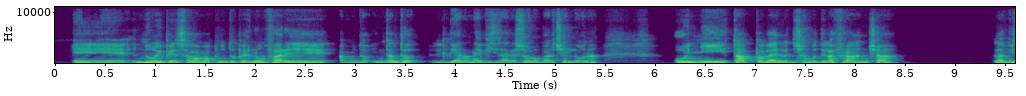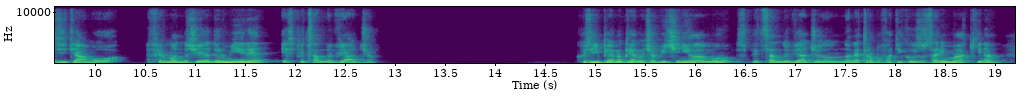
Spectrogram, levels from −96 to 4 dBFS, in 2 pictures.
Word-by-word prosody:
Ehm, 115 Hz, -3 st, -2 dB
noi 160 Hz, -1 st, +7 dB
pensavamo, 140 Hz, -2 st, 0 dB
appunto, 130 Hz, 0 st, -2 dB
per 130 Hz, 0 st, -1 dB
non 140 Hz, 0 st, +2 dB
fare, 130 Hz, -3 st, +2 dB
appunto 115 Hz, 0 st, -8 dB
intanto, 140 Hz, +4 st, -1 dB
l'idea 115 Hz, +3 st, -2 dB
non 120 Hz, 0 st, -3 dB
è 115 Hz, -, -1 dB
visitare 115 Hz, -1 st, -5 dB
solo 120 Hz, +1 st, -2 dB
Barcellona. 110 Hz, -2 st, -4 dB, 0.7 s
Ogni 145 Hz, -5 st, +5 dB
tappa 140 Hz, -2 st, +2 dB
bella, 130 Hz, -1 st, +3 dB
diciamo, 125 Hz, +1 st, -3 dB
della 130 Hz, +3 st, +1 dB
Francia, 145 Hz, +4 st, 0 dB, 0.9 s
la 140 Hz, -1 st, +2 dB
visitiamo, 125 Hz, -3 st, -2 dB
fermandoci 140 Hz, 0 st, 0 dB
a 140 Hz, -, +1 dB
dormire 165 Hz, +1 st, +3 dB
e -, -, -5 dB
spezzando 120 Hz, -3 st, -5 dB
il 110 Hz, -, -5 dB
viaggio. 105 Hz, -3 st, -3 dB, 2.0 s
Così, 155 Hz, +2 st, +3 dB
piano 150 Hz, -1 st, +2 dB
piano, 145 Hz, -1 st, +1 dB
ci 140 Hz, -, -3 dB
avviciniamo. 150 Hz, +3 st, +1 dB
Spezzando 135 Hz, -4 st, -4 dB
il 135 Hz, -, -1 dB
viaggio 130 Hz, -2 st, -1 dB
non 125 Hz, +1 st, -3 dB
è 130 Hz, -, 0 dB
troppo 125 Hz, -3 st, -4 dB
faticoso 130 Hz, -1 st, -4 dB
stare 135 Hz, +6 st, 0 dB
in 160 Hz, -, +3 dB
macchina. 155 Hz, +2 st, -1 dB
135 Hz, 140 wpm, -23 LUFS, 125-145 Hz, 2.0 s, noi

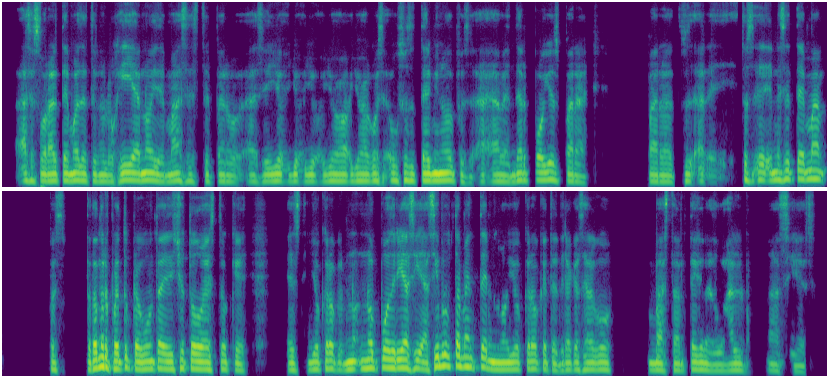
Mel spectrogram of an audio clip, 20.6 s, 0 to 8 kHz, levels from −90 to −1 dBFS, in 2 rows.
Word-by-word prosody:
asesorar 110 Hz, 0 st, 0 dB
temas 115 Hz, +1 st, +2 dB
de 110 Hz, -, 0 dB
tecnología, 105 Hz, +4 st, 0 dB
¿no? 120 Hz, +1 st, +4 dB
Y -, -, +1 dB
demás, 105 Hz, +1 st, -1 dB
este, 105 Hz, 0 st, -8 dB
pero 100 Hz, +1 st, -7 dB
así 100 Hz, +1 st, -4 dB
yo 110 Hz, 0 st, +2 dB
yo 105 Hz, +1 st, -4 dB, 0.3 s
yo 105 Hz, 0 st, -1 dB
yo 105 Hz, +1 st, -2 dB
hago 110 Hz, +1 st, -1 dB
ese -, -, -8 dB
uso 115 Hz, 0 st, -3 dB
ese 110 Hz, -1 st, -1 dB
término, 115 Hz, +1 st, +4 dB
pues, 100 Hz, -6 st, -10 dB
a 100 Hz, +4 st, -7 dB
a -, -, -1 dB
vender 100 Hz, +4 st, -2 dB
pollos 125 Hz, -1 st, 0 dB
para 95 Hz, -6 st, -5 dB, 0.7 s
para, 100 Hz, -2 st, -4 dB
pues, 105 Hz, -1 st, -4 dB
ah, 105 Hz, +1 st, -7 dB
eh, 90 Hz, -, -16 dB
entonces 115 Hz, -5 st, -5 dB
eh, 125 Hz, -3 st, -1 dB
en 120 Hz, +2 st, +1 dB
ese 135 Hz, +3 st, 0 dB
tema, 135 Hz, 0 st, 0 dB, 0.6 s
pues, 115 Hz, -2 st, -5 dB, 0.2 s
tratando 130 Hz, +5 st, +6 dB
de -, -, +7 dB
responder 125 Hz, -1 st, +4 dB
tu 135 Hz, -, -2 dB
pregunta, 120 Hz, +2 st, +3 dB
he 120 Hz, -, +4 dB
dicho 120 Hz, +3 st, 0 dB
todo 120 Hz, -2 st, +5 dB
esto 115 Hz, +1 st, -1 dB
que 105 Hz, -4 st, -4 dB, 0.5 s
es, 110 Hz, -2 st, -1 dB
yo 115 Hz, +1 st, 0 dB
creo 130 Hz, +1 st, +1 dB
que 110 Hz, -, -6 dB
no 120 Hz, +2 st, +4 dB
no 130 Hz, +1 st, +2 dB
podría 140 Hz, -1 st, +6 dB
así 130 Hz, +1 st, +2 dB
así 115 Hz, +7 st, +3 dB
abruptamente 160 Hz, -3 st, +3 dB
no, 115 Hz, -1 st, +4 dB
yo 115 Hz, 0 st, 0 dB
creo 125 Hz, 0 st, 0 dB
que 120 Hz, -, -3 dB
tendría 105 Hz, +1 st, -4 dB
que 115 Hz, 0 st, -3 dB
ser 110 Hz, +2 st, -3 dB
algo 115 Hz, -1 st, -1 dB, 0.4 s
bastante 105 Hz, +1 st, -1 dB
gradual, 100 Hz, -1 st, -2 dB, 0.3 s
así 95 Hz, -3 st, -7 dB
es. 80 Hz, -1 st, -12 dB
110 Hz, 195 wpm, -20 LUFS, 105-120 Hz, 0.7 s, de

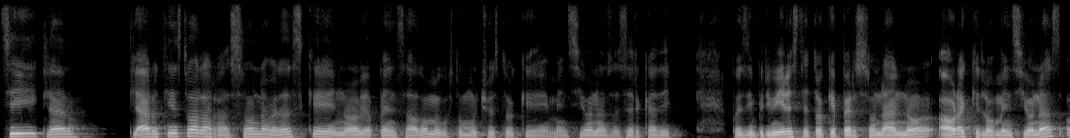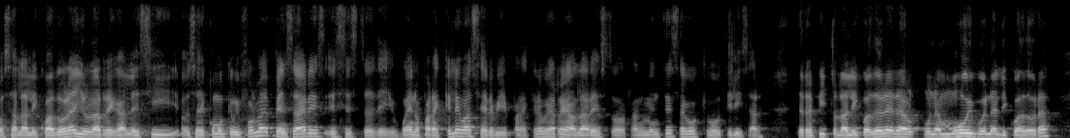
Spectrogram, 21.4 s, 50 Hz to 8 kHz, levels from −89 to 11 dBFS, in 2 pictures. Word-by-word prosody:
Sí, 170 Hz, 0 st, +2 dB
claro 150 Hz, 0 st, -2 dB, 0.5 s
claro, 155 Hz, +1 st, +1 dB
tienes 175 Hz, +1 st, -2 dB
toda 185 Hz, 0 st, +1 dB
la 170 Hz, -2 st, 0 dB
razón, 135 Hz, +4 st, -4 dB
la 145 Hz, -, -1 dB
verdad 130 Hz, +2 st, -1 dB
es 155 Hz, -1 st, -11 dB
que 150 Hz, -2 st, -3 dB
no 125 Hz, 0 st, -2 dB
lo 125 Hz, -, 0 dB
había 125 Hz, +1 st, -3 dB
pensado, 120 Hz, +1 st, -3 dB
me 145 Hz, -3 st, -1 dB
gustó 120 Hz, +2 st, -8 dB
mucho 130 Hz, +1 st, -6 dB
esto 130 Hz, -1 st, -9 dB
que 115 Hz, -5 st, -9 dB
mencionas 125 Hz, +3 st, -6 dB
acerca 125 Hz, +2 st, -7 dB
de 120 Hz, -1 st, -7 dB, 0.6 s
pues, 130 Hz, -, -3 dB
de 125 Hz, -, -1 dB
imprimir 125 Hz, +3 st, +2 dB
este 145 Hz, -2 st, -3 dB
toque 135 Hz, +3 st, -1 dB
personal, 125 Hz, 0 st, +1 dB
¿no? 150 Hz, +6 st, +1 dB
Ahora 160 Hz, +6 st, +4 dB
que 150 Hz, -3 st, -4 dB
lo 120 Hz, -1 st, +1 dB
mencionas, 130 Hz, -, +1 dB
o -, -, -2 dB
sea, 135 Hz, -, -1 dB
la 130 Hz, -1 st, +2 dB
licuadora, 135 Hz, +7 st, +4 dB
yo 150 Hz, -4 st, +3 dB
la 140 Hz, -, +6 dB
regalé, 115 Hz, -3 st, +1 dB
sí, 130 Hz, +3 st, -3 dB
o -, -, -4 dB
sea, 135 Hz, -1 st, -1 dB
como 160 Hz, +2 st, -1 dB
que 145 Hz, -, -3 dB
mi 130 Hz, -, +1 dB
forma 175 Hz, +10 st, +1 dB
de 215 Hz, -, -1 dB
pensar 160 Hz, 0 st, +3 dB
es 175 Hz, -1 st, -3 dB
es, 145 Hz, 0 st, -7 dB
este, 135 Hz, -4 st, -5 dB
de 115 Hz, 0 st, -6 dB
bueno, 135 Hz, -1 st, -1 dB
¿para 120 Hz, -, +1 dB
qué 165 Hz, -, -4 dB
le 180 Hz, -, +2 dB
va 175 Hz, -1 st, +2 dB
a -, -, -2 dB
servir? 125 Hz, -5 st, -4 dB
¿Para -, -, -8 dB
qué 145 Hz, -, -12 dB
le 155 Hz, -, -2 dB
voy -, -, +1 dB
a -, -, +1 dB
regalar 120 Hz, -5 st, +2 dB
esto? 125 Hz, -3 st, -5 dB
¿Realmente 130 Hz, +7 st, -4 dB
es 165 Hz, -1 st, -14 dB
algo 160 Hz, +1 st, -2 dB
que 140 Hz, -5 st, -9 dB
va 125 Hz, -, -1 dB
a -, -, -2 dB
utilizar? 125 Hz, +4 st, -7 dB, 0.3 s
Te 130 Hz, -, -2 dB
repito, 135 Hz, +2 st, -1 dB
la 125 Hz, -, +6 dB
licuadora 140 Hz, +7 st, +5 dB
era 160 Hz, -3 st, +5 dB
una 150 Hz, -1 st, +3 dB
muy 170 Hz, +4 st, +7 dB
buena 155 Hz, -2 st, +2 dB
licuadora 130 Hz, +6 st, +1 dB
135 Hz, 235 wpm, -22 LUFS, 125-155 Hz, 0.6 s, muy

